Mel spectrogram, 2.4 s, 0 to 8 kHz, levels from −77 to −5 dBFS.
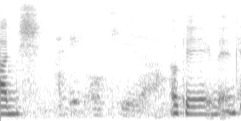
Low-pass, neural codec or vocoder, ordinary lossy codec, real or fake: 7.2 kHz; vocoder, 44.1 kHz, 80 mel bands, Vocos; AAC, 48 kbps; fake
